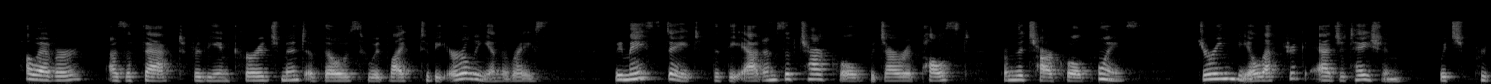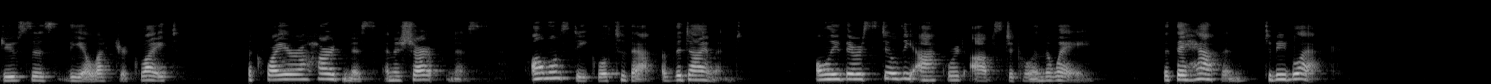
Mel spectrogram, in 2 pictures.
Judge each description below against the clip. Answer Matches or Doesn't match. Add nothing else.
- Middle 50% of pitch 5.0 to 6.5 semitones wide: Matches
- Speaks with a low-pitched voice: Doesn't match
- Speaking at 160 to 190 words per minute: Doesn't match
